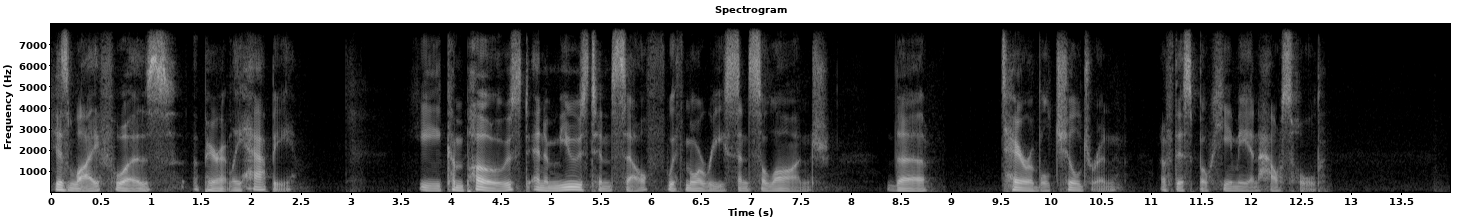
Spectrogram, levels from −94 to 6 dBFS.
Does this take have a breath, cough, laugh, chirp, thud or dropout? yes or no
no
